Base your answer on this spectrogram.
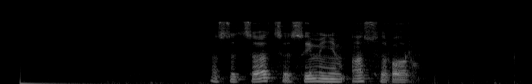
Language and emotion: Russian, neutral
